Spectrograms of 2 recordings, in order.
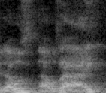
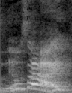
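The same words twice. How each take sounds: First: Said in the usual way. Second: Mock high meh. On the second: Mocking lukewarm verdict.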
